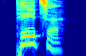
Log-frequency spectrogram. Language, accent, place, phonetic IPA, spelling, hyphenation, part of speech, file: German, Germany, Berlin, [pʰɪlt͡sə], Pilze, Pil‧ze, noun, De-Pilze.ogg
- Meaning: nominative/accusative/genitive plural of Pilz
